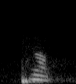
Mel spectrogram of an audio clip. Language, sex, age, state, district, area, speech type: Odia, female, 18-30, Odisha, Sambalpur, rural, conversation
